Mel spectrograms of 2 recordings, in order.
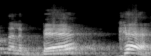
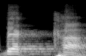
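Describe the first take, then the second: First: ব্যা-খ্যা slowly split into two separate syllables; syllables pulled apart. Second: ব্যাখ্যা said as one word with a doubled kh, falling; natural pronunciation. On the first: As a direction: say ব্যা-খ্যা with each sound apart, slow. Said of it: "প্রত্যেকটা ধ্বনি যদি তোমরা আলাদা উচ্চারণ করো". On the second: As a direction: say ব্যাখ্যা smoothly as it is really spoken. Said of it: "এই শব্দটাকে যখন আমরা উচ্চারণ করতেছি". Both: Shown as a demonstration.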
